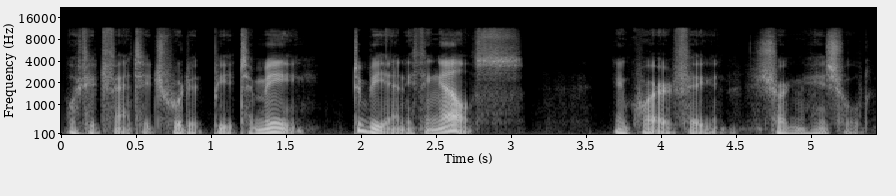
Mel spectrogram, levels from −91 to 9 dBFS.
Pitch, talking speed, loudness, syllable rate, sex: 115 Hz, 175 wpm, -23 LUFS, 6.0 syllables/s, male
